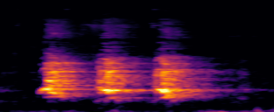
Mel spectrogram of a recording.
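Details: Bengaluru German Shepherd pack dog barking three times in quick succession, each bark rough and mid-pitched with a slightly whining ring, the last one trailing off slowly.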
